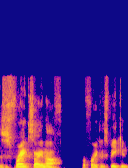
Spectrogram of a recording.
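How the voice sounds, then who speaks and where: The pace is moderate. A man talks, his pitch moving in an ordinary way. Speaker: podcast host. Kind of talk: opinion monologue. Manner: loud; passionate, yelling at times.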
